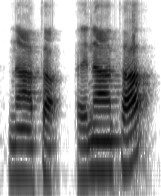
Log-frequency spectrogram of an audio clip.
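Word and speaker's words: Agnatha: under a division called anata G silent we pronounce it as Natata if J or present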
